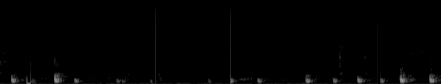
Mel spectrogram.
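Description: Quiet room sound of short, irregular, muffled low thumps and murmurs that cut in and out, with a few sharp clicks.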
